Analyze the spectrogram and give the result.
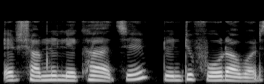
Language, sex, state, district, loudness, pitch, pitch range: Bengali, female, Tripura, West Tripura, -15 LUFS, 195 Hz, 190-220 Hz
